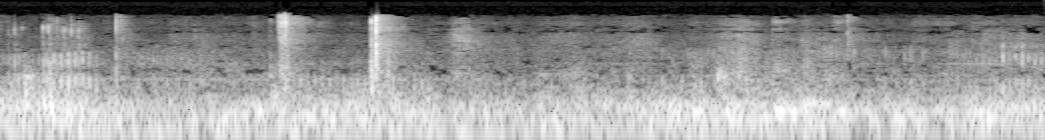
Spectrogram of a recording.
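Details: Cat in a lion head mask purring softly, a low even rumble with a few sharp clicks and brief rustling noises.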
